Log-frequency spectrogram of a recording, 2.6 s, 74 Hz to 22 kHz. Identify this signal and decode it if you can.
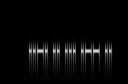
Morse code, heard as a keyed tone, about 30 wpm, 700 Hz. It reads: FISWI
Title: Code Groups - 5 Letters - 30wpm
